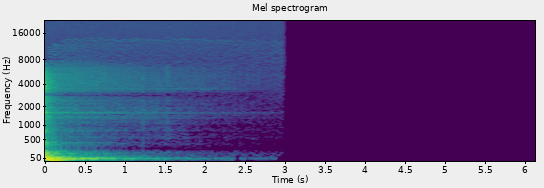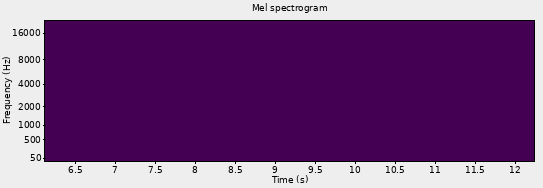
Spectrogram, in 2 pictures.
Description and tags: Kick Of God Bed 012
drum, god, home, kick, kit, pack, record, trash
